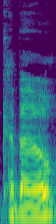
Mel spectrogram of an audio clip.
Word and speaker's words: Cabot: I'm not even sure that I said his last name right, but I believe Cabot is how you say it.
